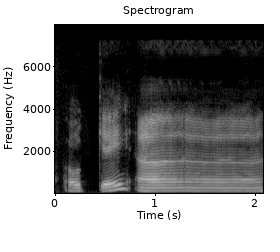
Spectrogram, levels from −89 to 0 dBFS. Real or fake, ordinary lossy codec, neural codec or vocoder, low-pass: fake; none; codec, 16 kHz, 1.1 kbps, Voila-Tokenizer; none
